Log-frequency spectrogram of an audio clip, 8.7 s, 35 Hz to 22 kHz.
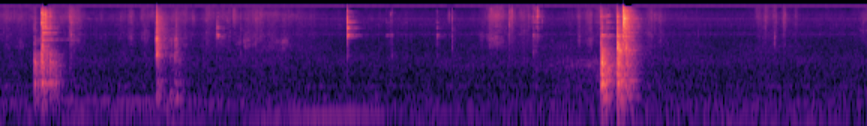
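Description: Metal parts of a disassembled Stanley No. 4 hand plane clinking and knocking as they are handled and set down on a newspaper-covered workbench: a few separate knocks, then the loudest clatter, a quick double one, about six seconds in.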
